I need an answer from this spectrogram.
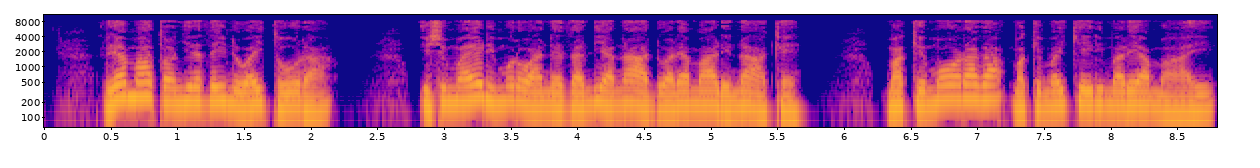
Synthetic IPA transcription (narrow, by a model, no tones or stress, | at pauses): ɾeamaːtɔɲiɾɛðɛinewaitoɾa | iɕumaɛɾimoɾowanɛðanianaːdoaɾeamaːɾenaːkɛ | makemɔːɾaɣamakemaikeiɾimaɾeamaːe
